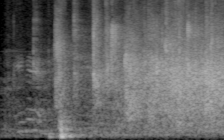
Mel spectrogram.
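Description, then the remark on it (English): An audience breaks into applause after a dull thump, the clapping swelling from scattered hands into a steady, dense wash of sound that holds to the end, with faint crowd voices mixed in. “Don't applaud.”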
